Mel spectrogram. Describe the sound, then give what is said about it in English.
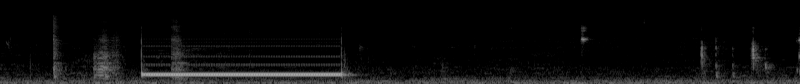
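A telephone call being placed: one steady electronic line tone lasts about two seconds, surrounded by a few faint clicks over low background hum. “let's get our guy, Verge, on the line.”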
